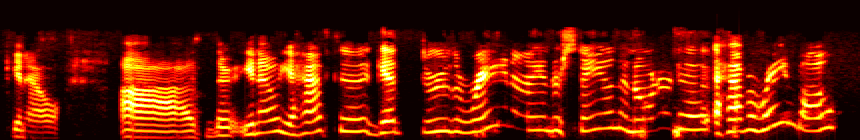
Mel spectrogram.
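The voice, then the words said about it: Put-on country accent. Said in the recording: “she does not talk like that ... That's my little country accent for you.”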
